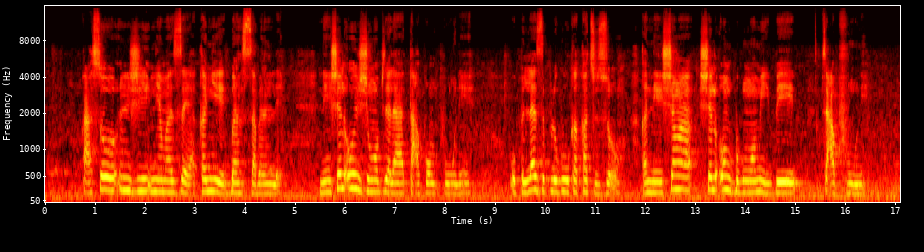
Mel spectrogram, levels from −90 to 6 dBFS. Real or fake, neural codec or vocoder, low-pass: fake; vocoder, 44.1 kHz, 128 mel bands every 512 samples, BigVGAN v2; 14.4 kHz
